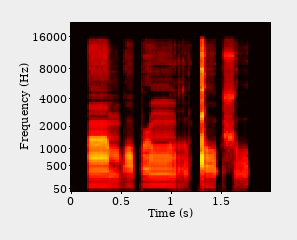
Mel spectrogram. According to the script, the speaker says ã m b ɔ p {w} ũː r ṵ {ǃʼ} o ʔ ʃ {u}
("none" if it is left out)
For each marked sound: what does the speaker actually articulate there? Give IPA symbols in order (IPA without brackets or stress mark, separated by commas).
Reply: ɹ, ǃ, ṵ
